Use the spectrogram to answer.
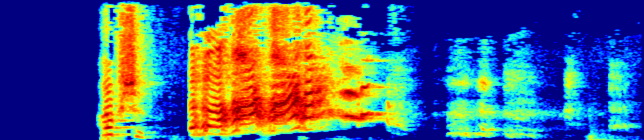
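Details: Child sneezing during feather-tickling play: a sharp explosive burst followed by a longer noisy release and soft sounds afterward; repeated sneezing.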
